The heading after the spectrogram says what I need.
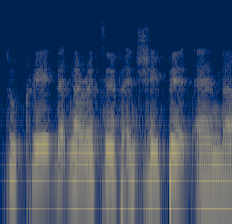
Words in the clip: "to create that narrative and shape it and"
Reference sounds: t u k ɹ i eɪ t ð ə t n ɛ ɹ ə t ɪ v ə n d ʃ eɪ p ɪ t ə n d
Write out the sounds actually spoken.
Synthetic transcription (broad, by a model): t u k ɹ i eɪ t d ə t n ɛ ɹ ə t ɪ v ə n ʃ eɪ p ɪ t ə n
